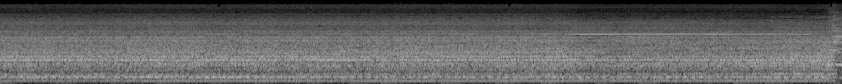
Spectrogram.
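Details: Craftex CX13HC planer, bearings not top notch, cutting: even, steady high whir with constant tone and no knocks or chatter through the pass; normal planer cut.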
